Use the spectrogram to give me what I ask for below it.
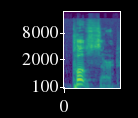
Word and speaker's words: Pulitzer: A puls you pronounce that Dr. Pulzer. Pulitzer um prize winner and author and she had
